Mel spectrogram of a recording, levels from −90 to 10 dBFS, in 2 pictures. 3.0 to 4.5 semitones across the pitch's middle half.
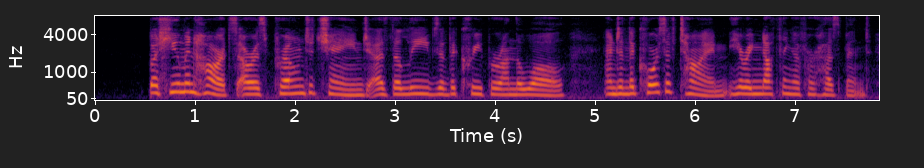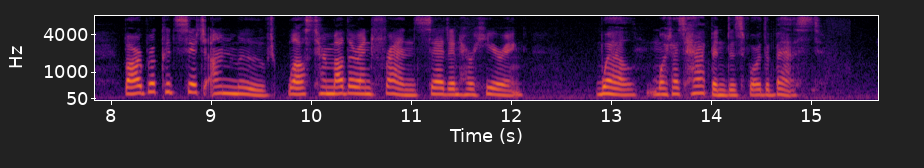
Yes: average, 3.5 semitones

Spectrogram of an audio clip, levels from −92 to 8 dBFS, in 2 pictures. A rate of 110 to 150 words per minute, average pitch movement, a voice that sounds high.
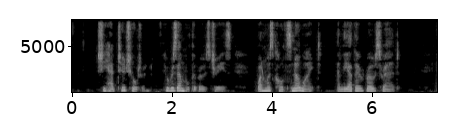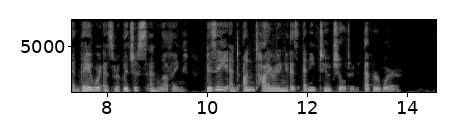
Yes: average, 145 wpm; average, 3.2 semitones; high, 210 Hz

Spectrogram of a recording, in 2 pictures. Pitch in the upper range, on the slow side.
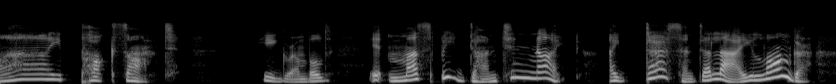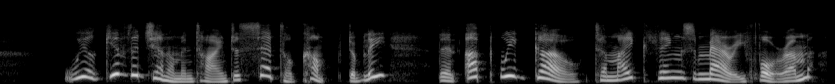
Yes: high, 215 Hz; slow, 120 wpm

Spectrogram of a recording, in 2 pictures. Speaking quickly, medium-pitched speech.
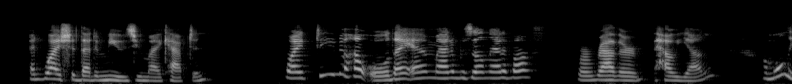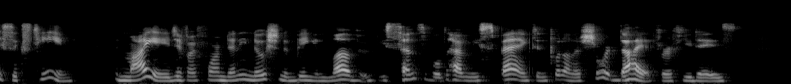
No: fast, 210 wpm; high, 195 Hz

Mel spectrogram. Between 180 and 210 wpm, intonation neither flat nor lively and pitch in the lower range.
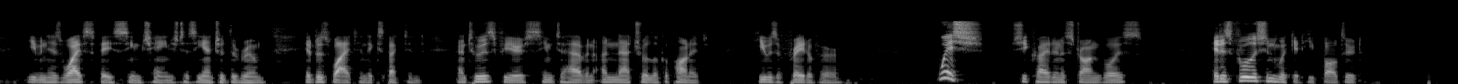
No: average, 195 wpm; narrow, 2.2 semitones; low, 105 Hz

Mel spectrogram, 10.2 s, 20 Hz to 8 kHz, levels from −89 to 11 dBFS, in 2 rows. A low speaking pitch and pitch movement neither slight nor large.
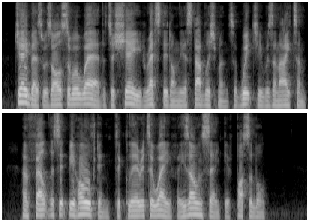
Yes: low, 105 Hz; average, 4.1 semitones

